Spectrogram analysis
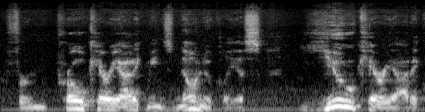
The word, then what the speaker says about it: eukaryotic: procaryotic means no nucleus you carotic rhyme you with true you carotic organisms have a true nucleus you is true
